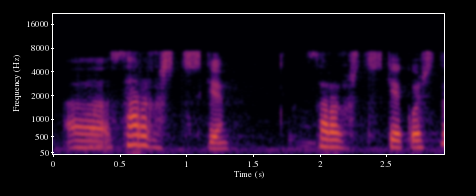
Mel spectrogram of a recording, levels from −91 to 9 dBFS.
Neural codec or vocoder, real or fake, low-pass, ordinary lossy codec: none; real; 7.2 kHz; none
